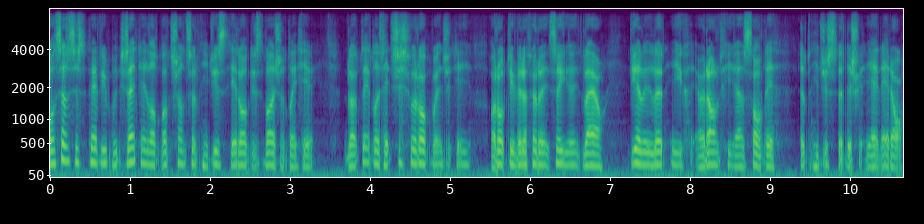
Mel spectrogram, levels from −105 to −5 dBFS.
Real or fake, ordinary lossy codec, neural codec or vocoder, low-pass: fake; none; autoencoder, 22.05 kHz, a latent of 192 numbers a frame, VITS, trained on many speakers; 7.2 kHz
